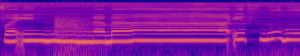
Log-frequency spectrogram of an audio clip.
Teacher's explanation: فإنما إثمه میں نون مشدد ہے، یہاں پر غنہ کر کے پڑھیں گے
